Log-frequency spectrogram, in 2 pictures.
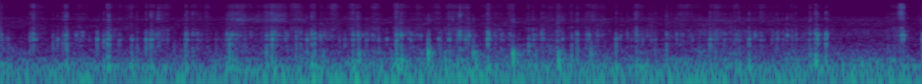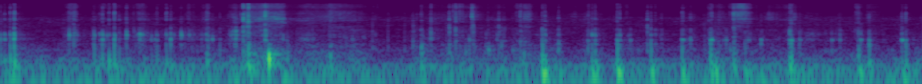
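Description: A small, solid, textured orange foam basketball stress ball is tapped and scratched close up with fingertips and short nails. Soft, dull patters and scratchy rubbing sit mostly low in pitch and fade almost instantly, with a few sharper taps standing out near the middle and toward the end.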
